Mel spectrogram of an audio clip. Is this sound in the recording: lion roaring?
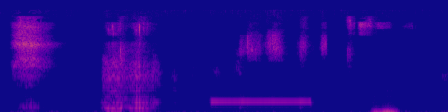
no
